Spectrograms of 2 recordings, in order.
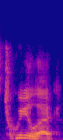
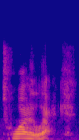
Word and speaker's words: Twi'lek: with a lot of that and he also mispronounces like almost every in universe term you can like it's Twi'lek not Twi'lek it's true like we have dozens of examples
